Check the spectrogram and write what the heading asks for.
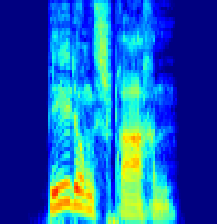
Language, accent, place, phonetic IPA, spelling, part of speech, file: German, Germany, Berlin, [ˈbɪldʊŋsˌʃpʁaːxn̩], Bildungssprachen, noun, De-Bildungssprachen.ogg
- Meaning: plural of Bildungssprache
